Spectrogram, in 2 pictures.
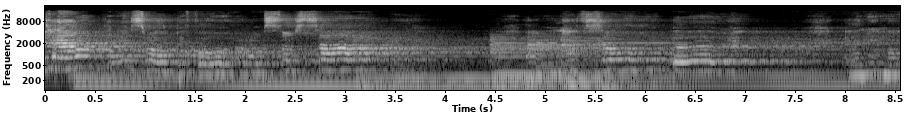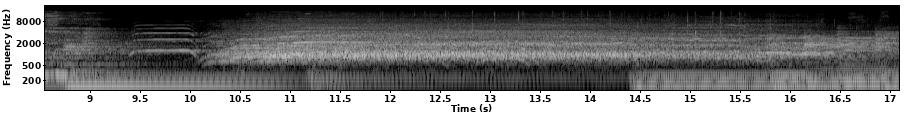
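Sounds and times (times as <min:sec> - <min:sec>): piano chords: 0:00.0 - 0:17.0
arena crowd cheering: 0:09.6 - 0:16.8.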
